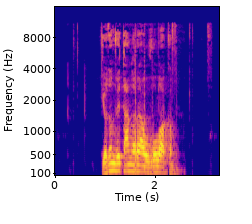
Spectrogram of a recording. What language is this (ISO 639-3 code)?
chm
